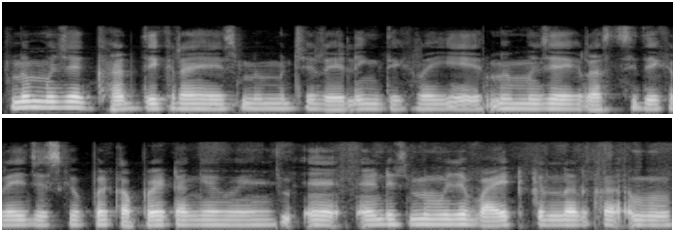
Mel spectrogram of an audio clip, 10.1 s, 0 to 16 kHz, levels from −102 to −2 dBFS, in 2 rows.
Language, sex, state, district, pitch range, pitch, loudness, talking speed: Hindi, male, Jharkhand, Sahebganj, 115-125 Hz, 120 Hz, -24 LUFS, 195 wpm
